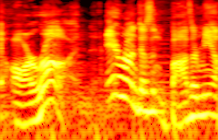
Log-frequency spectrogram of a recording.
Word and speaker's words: Aron: The official pronunciation is Auron.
